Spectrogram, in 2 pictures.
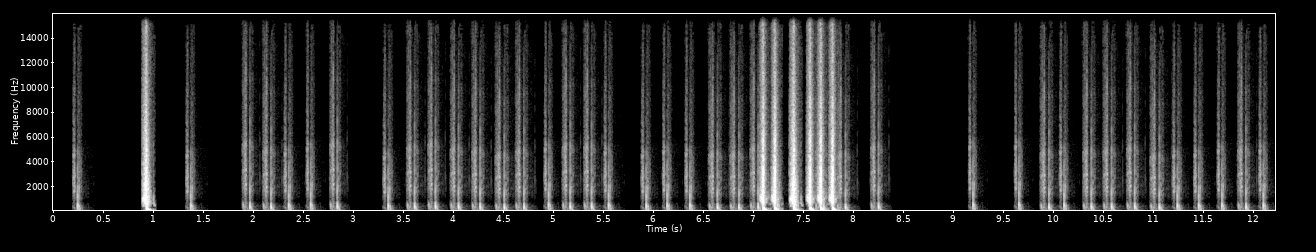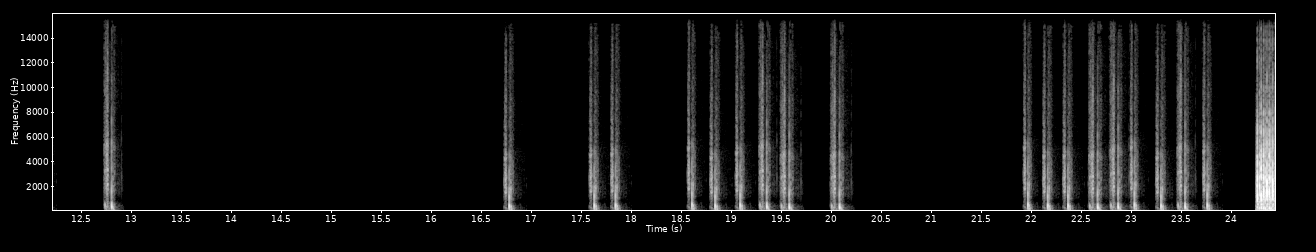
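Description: Quick footsteps tap on blocks as a game character runs.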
